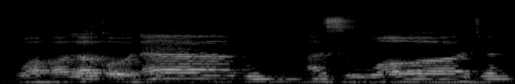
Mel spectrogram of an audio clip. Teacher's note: قاف حروف قلقلہ میں سے آ رہا ہے اور ساکن ہے تو یہاں پر قلقلہ خوب ظاہر ہوگا، کیونکہ ہم نے یہ قاعدہ پڑھا ہوا ہے کہ حروف قلقلہ جب ساکن ہوں تو ان میں قلقلہ خوب ظاہر ہوگا۔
